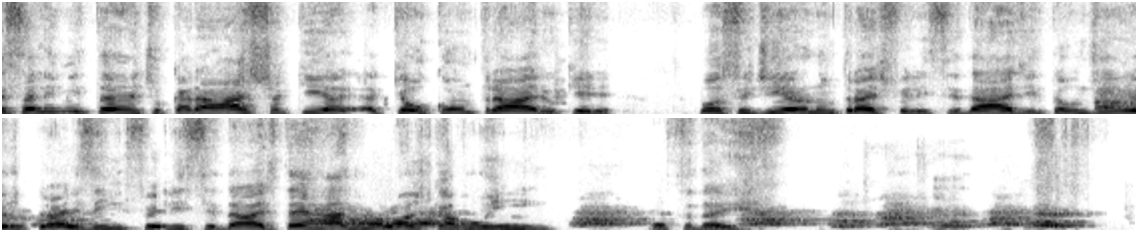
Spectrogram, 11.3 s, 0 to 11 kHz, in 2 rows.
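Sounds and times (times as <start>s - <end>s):
speech: 0.0s - 9.6s
several dogs barking on the other side of a house: 5.5s - 6.2s, 7.2s - 11.2s.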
